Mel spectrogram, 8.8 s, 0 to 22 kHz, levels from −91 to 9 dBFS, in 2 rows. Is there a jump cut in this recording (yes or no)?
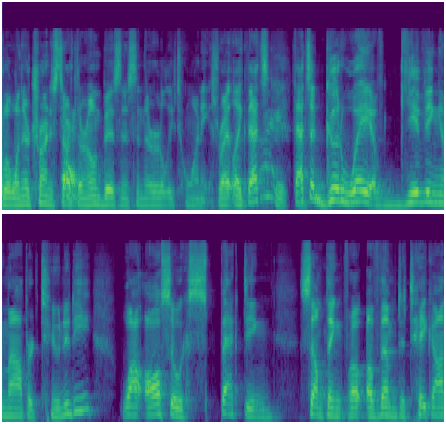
no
